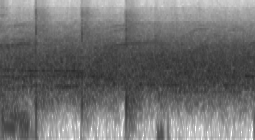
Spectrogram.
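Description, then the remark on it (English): A steady wash of applause from a group, dense and fairly loud, with a few sharper individual claps standing out at the start, clapping for Ole Miss coach Coach Yo. “Yeah, clap it up for her, Coach Yo.”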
